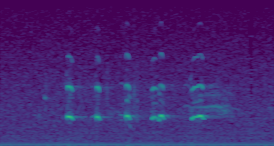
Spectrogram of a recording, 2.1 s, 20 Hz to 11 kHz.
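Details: Osprey at the Hog Island nest, 21 May 2021, uttering five short, high, piping chirps, the last two slightly doubled and drawn out, with a quiet mechanical hum in the background.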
